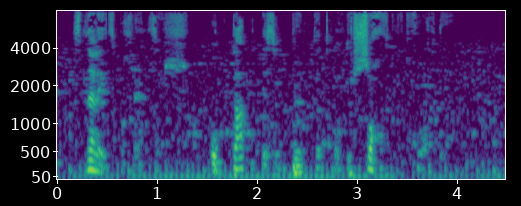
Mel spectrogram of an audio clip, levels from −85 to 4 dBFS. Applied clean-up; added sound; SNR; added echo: classical method Wiener filter.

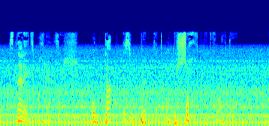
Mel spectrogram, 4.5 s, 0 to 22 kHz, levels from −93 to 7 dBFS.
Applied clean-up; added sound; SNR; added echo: none; Engine / Aircraft; -1 dB; none.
